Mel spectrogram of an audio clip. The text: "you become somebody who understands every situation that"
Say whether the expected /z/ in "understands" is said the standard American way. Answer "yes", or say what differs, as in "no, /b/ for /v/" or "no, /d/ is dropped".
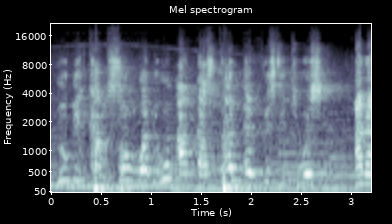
no, /z/ is dropped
